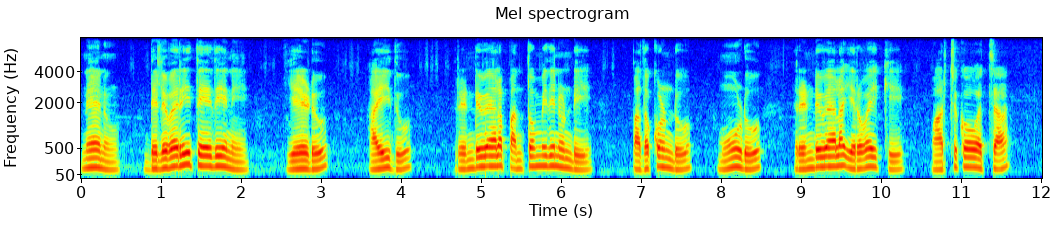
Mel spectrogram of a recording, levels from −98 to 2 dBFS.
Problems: none marked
